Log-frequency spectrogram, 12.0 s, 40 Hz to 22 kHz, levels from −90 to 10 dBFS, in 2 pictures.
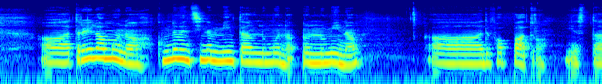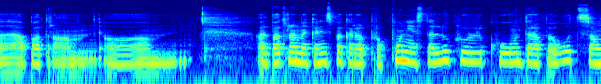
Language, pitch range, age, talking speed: Romanian, 190-225 Hz, 20-39, 165 wpm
